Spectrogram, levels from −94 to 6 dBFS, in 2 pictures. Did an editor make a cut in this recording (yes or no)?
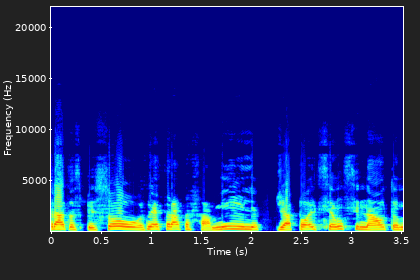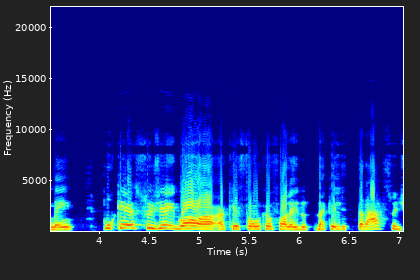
no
